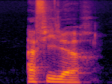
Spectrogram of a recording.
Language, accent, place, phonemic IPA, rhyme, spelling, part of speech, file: French, France, Lyon, /a.fi.lœʁ/, -œʁ, affileur, noun, LL-Q150 (fra)-affileur.wav
- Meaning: sharpener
